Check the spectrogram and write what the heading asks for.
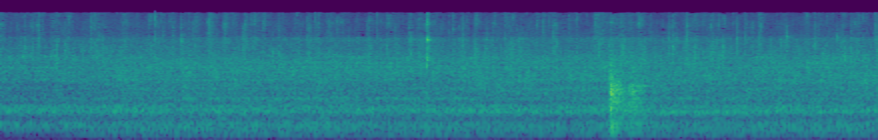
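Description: Sliced hot dogs and diced onion frying in melted butter in a saucepan: a steady sizzle. There is a faint click about three seconds in and a brief knock about a second and a half later.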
